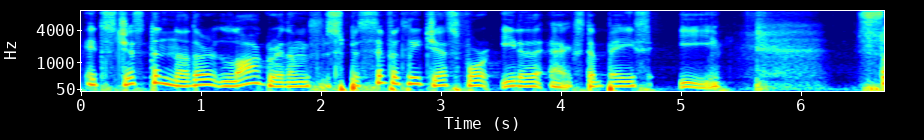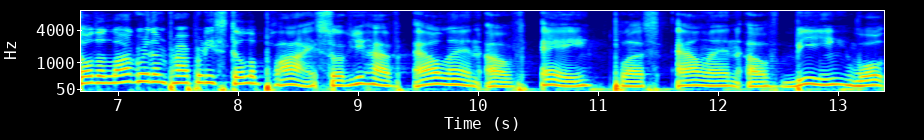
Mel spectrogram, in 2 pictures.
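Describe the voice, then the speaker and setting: A man with a somewhat high, slightly mellow voice teaches math in an informal tutorial, explaining step by step and chatting to listeners as if they were friends. He has a sore throat from a blow to it, so speaking hurts him. The recording has no echo.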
